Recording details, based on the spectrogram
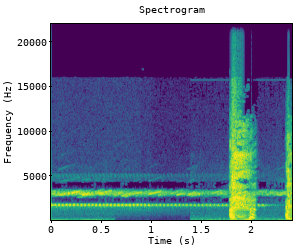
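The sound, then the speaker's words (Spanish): Two sharp, loud coughs, the second cut short, ring out over a steady high-pitched electronic whine and faint background hum, with no one speaking. “Esta tos no la soporto.”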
